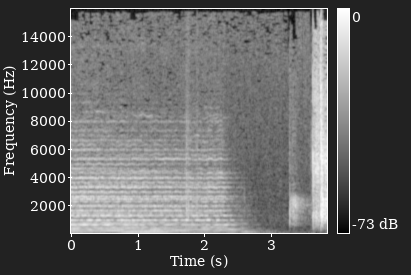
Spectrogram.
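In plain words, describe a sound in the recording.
An orchestra plays a sustained chord that fades away.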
